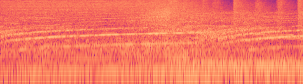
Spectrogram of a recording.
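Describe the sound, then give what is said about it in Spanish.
Several alarms blare together in a particle accelerator facility right after an explosion: overlapping wavering tones at different pitches sound continuously over a dense, steady roar, loud and unbroken throughout. “A continuación, todas las alarmas se encendieron al unísono”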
